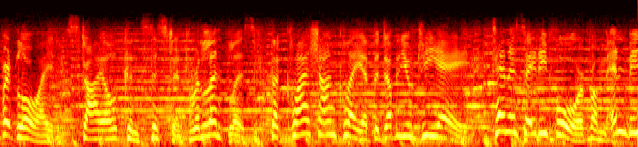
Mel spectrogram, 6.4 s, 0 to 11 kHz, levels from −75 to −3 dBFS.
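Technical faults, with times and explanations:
No technical faults are audible anywhere in the recording.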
